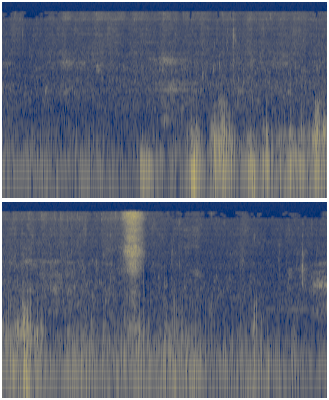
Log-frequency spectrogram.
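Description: Wind buffeting the microphone: an uneven low rumble that picks up into stronger gusts about a second and a half in and eases after the middle. A brief high hiss comes just past the middle.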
